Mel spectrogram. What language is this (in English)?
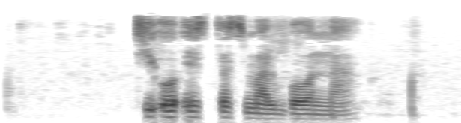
Esperanto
